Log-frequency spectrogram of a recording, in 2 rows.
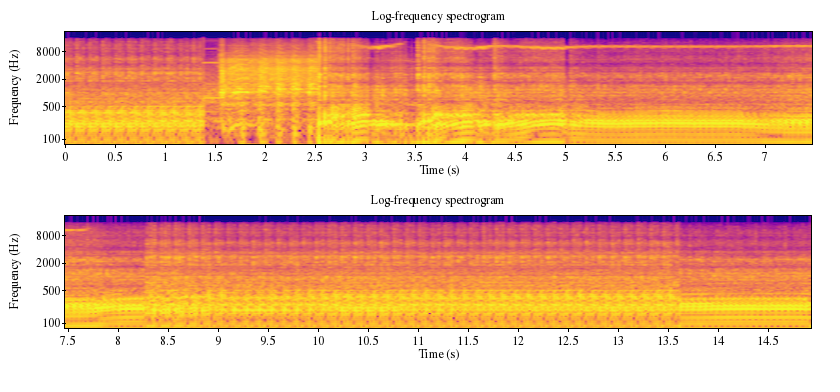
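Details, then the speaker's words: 1999-05 NB Mazda Miata after adjusting valve lash with new shims: cranks, fires quickly, flares, then settles into a smooth steady idle with no top-end ticking, running much smoother than before; normal idle. "that's how it's supposed to sound alright guys well that's all I got for you on how to re shimmy or Miatas head as you can see the car fired right up and runs much smoother than before"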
